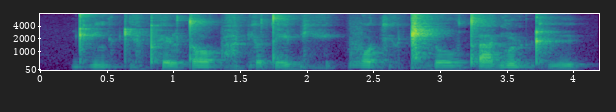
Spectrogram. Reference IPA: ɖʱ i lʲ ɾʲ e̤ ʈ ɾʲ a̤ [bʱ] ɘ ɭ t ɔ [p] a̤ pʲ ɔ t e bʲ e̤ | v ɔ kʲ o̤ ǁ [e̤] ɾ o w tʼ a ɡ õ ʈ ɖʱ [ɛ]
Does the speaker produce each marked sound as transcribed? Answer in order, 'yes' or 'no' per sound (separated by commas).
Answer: no, yes, yes, no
